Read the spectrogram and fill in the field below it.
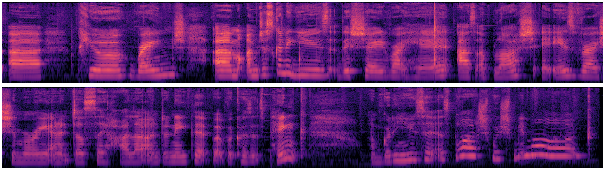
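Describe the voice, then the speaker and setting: A woman's voice: fairly high pitch, normal speed. A young British woman with a slight lisp from wearing a retainer, chatting casually and self-deprecatingly to camera in a makeup review. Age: young adult. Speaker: beauty vlogger. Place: small decorated room indoors.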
